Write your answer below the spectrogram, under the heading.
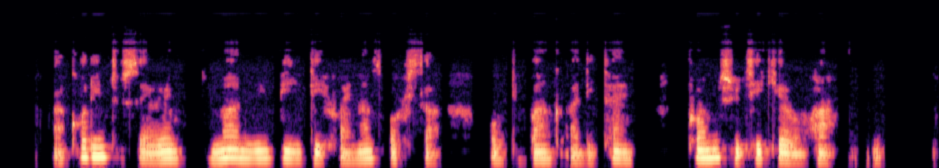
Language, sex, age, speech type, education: Nigerian Pidgin, female, 15-29, spontaneous, tertiary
